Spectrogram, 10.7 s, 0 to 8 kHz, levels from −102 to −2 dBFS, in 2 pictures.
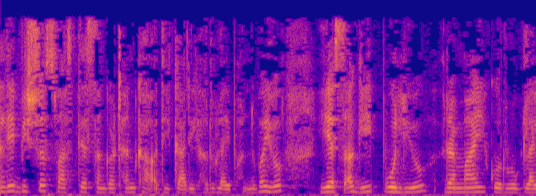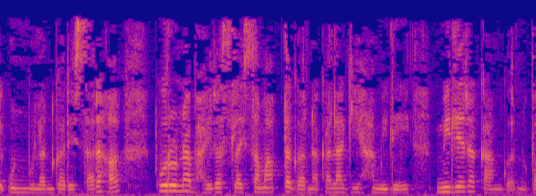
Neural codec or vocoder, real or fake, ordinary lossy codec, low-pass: none; real; MP3, 32 kbps; 7.2 kHz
